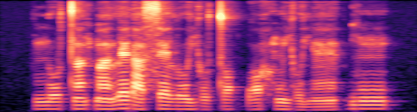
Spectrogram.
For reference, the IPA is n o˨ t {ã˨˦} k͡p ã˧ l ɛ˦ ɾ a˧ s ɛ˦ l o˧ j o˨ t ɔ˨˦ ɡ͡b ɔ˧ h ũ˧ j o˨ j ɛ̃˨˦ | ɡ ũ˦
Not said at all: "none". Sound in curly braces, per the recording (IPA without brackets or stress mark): ã˨˦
